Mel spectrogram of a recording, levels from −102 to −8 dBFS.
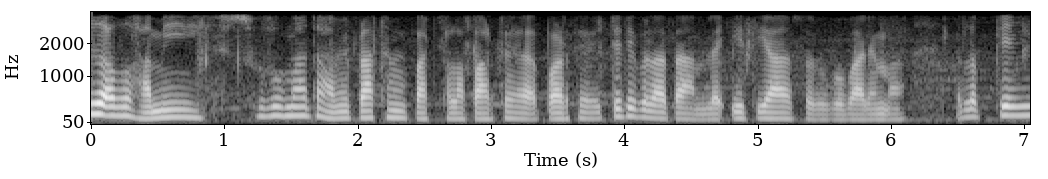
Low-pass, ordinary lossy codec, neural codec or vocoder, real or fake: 3.6 kHz; none; none; real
